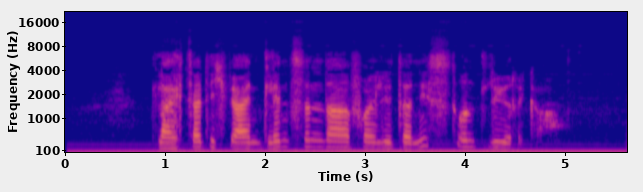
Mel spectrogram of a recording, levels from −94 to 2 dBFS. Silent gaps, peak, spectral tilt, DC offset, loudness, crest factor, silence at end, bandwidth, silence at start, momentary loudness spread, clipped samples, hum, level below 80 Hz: none; -20 dBFS; -4 dB/octave; under 0.1%; -41 LUFS; 22 dB; 0 s; 16 kHz; 0.05 s; 17 LU; under 0.1%; 50 Hz at -55 dBFS; -54 dBFS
